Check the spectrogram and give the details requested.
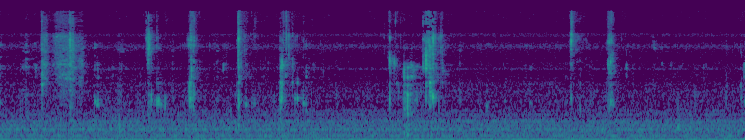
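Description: Faint chewing of a steak and cheese sub sandwich close to the microphone: a string of soft, short mouth clicks, most in the first four seconds, with two more around six seconds in.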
